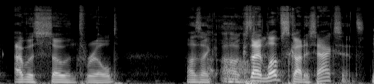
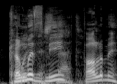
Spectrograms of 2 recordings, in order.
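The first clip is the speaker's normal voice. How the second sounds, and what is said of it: Bad put-on Scottish accent. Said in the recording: “I'm doing terrible Scottish accents ... you're basically doing Mike Myers doing a Scottish accent”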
